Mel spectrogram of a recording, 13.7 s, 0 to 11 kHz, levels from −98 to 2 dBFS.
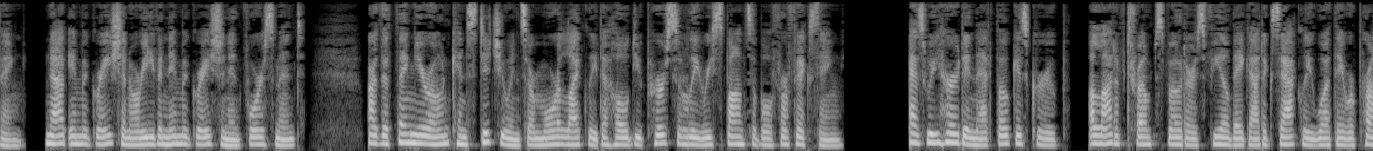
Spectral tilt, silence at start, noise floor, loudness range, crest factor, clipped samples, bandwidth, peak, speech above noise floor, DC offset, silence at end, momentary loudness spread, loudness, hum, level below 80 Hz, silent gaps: -5 dB/octave; 0 s; under -90 dBFS; 2 LU; 16 dB; under 0.1%; 10.5 kHz; -8 dBFS; over 67 dB; under 0.1%; 0 s; 5 LU; -23 LUFS; none; -60 dBFS; 8.44-9.08 s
